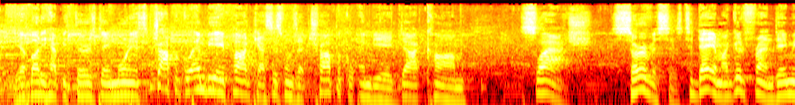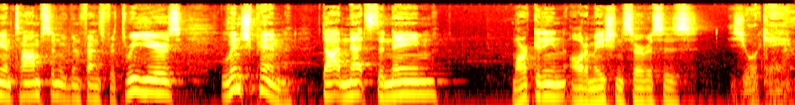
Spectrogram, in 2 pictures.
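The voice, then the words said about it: Announcer-style radio voice. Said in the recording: “I love when you put the radio voice on.”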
